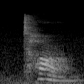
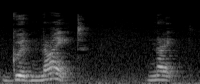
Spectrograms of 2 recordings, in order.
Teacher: You can feel the puff of air in T. Tom. But when I say good night, night, I don't really feel much air there. The tip of my tongue touches that hard bump.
